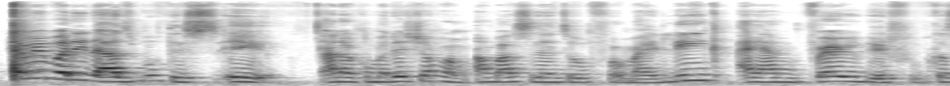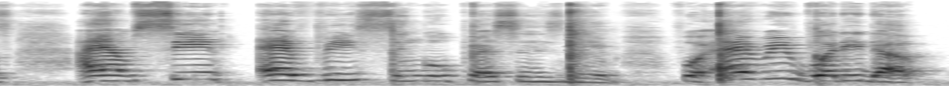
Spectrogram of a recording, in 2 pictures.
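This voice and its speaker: A woman's voice: medium pitch, slight background noise. A young woman whose first language is Yoruba, talking casually to her viewers in a chatty, coaxing way with playful asides. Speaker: vlogger. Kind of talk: casual talk to camera.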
